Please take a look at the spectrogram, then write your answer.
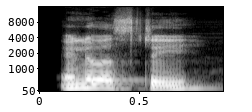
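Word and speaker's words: university: लेकिन इसका उच्चारण यदि आप निकालेंगे तो उच्चारण होगा। यूनिवर्सिटी यूनिवर्सिटी में आप देख रहे हैं यहां पर पहला जो लेटर है वह है या और या हमारे इस सूची में नहीं आता।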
